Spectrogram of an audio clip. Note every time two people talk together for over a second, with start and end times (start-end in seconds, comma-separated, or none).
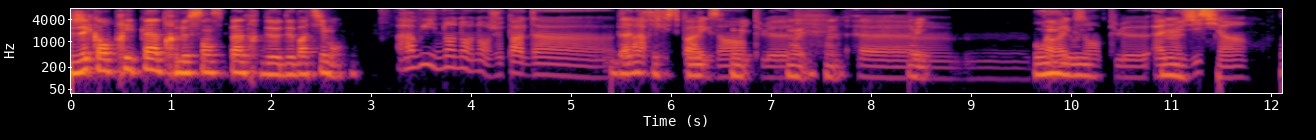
5.4-7.2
